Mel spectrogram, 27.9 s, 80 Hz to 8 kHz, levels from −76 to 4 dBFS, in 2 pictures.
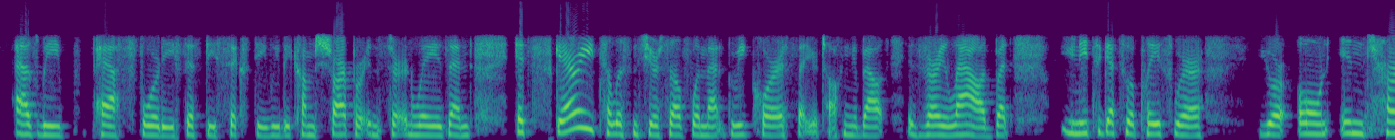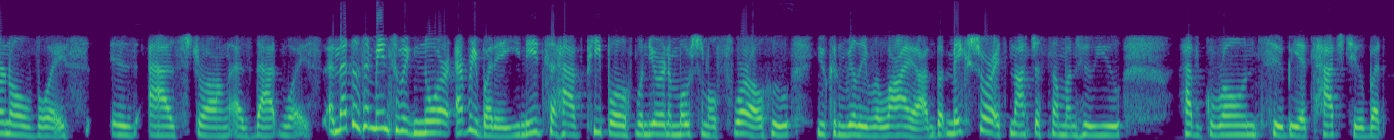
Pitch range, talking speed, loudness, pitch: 190-225 Hz, 190 wpm, -18 LUFS, 205 Hz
